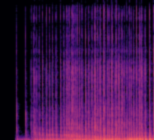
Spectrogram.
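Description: Animated-intro sound effect: a low rumble with fast, even ticking that starts just after the opening and grows steadily louder, building toward intro music.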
